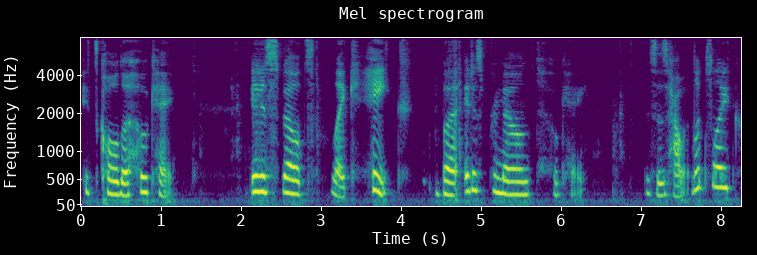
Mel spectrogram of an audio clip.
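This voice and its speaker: A young woman explaining paintbrushes in a painting tutorial, hesitant and halting, often correcting herself. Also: fairly high pitch, animated, mellow. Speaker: art tutor.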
